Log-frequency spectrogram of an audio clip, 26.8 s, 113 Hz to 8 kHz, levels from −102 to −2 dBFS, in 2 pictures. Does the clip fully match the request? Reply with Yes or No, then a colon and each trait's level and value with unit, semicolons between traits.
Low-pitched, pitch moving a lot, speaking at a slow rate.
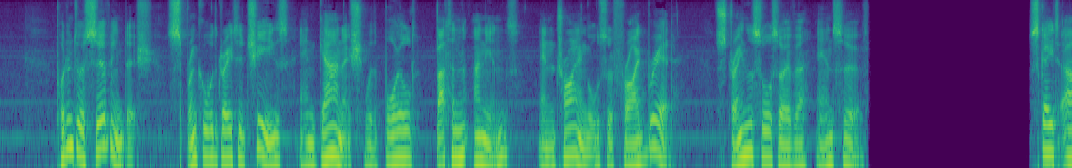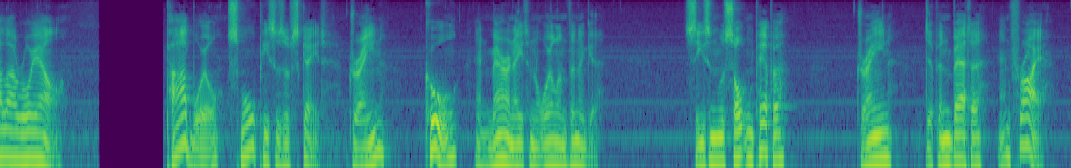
Yes: low, 125 Hz; wide, 5.7 semitones; slow, 120 wpm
